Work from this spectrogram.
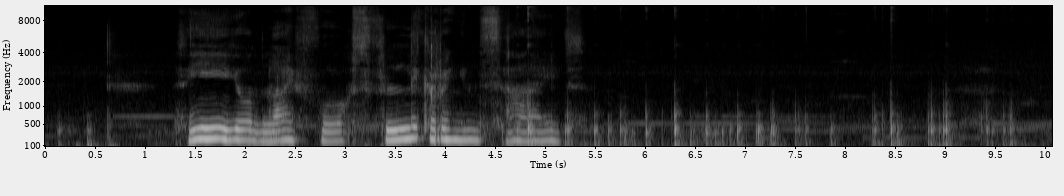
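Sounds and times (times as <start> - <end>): soft background music: 0.0 - 10.0
fingernails tapping on glass ball: 3.8 - 10.0.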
